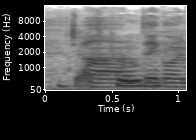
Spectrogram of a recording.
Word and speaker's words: Django: I love Django Unchained. Yeah, I love, I said Django. I'm in Django. I'm tired. – It's been a long day. – The D is silent.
